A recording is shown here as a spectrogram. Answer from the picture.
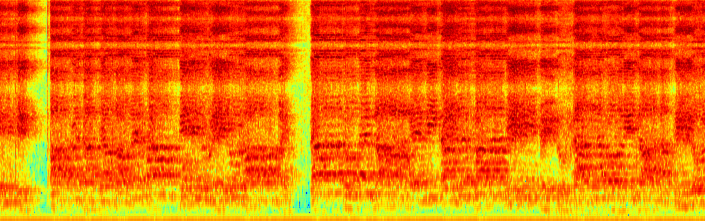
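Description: Music: a choir singing, with two brief lulls, just under a second in and about four and a half seconds in.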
